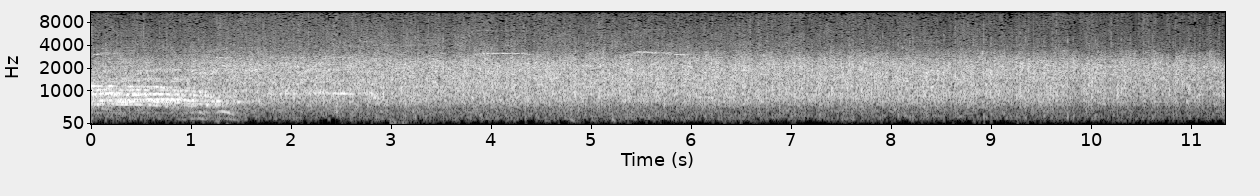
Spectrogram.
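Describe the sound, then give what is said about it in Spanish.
Loud, sustained audience applause for about eleven seconds, a dense, steady wash of clapping hands with no pauses, and a few voices faintly audible at the very start. “Te alimentan los aplausos, ¿eh?”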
